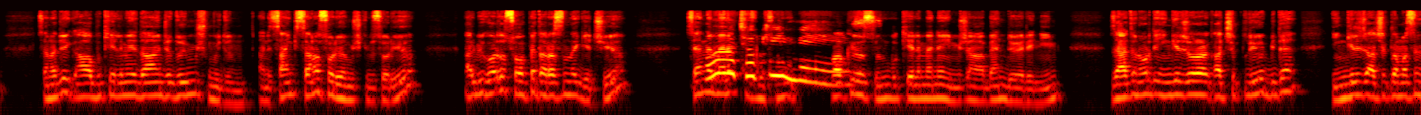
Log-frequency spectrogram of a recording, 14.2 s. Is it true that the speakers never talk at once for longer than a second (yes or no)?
no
